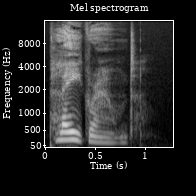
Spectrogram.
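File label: "playground" spoken, British English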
